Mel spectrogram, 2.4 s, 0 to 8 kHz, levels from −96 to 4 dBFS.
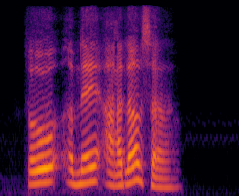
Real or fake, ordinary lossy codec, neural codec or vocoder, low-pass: fake; MP3, 64 kbps; codec, 16 kHz in and 24 kHz out, 0.6 kbps, FocalCodec, streaming, 2048 codes; 7.2 kHz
